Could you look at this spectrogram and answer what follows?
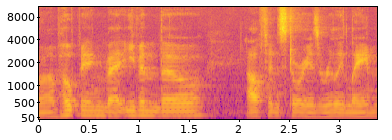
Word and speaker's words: Alfyn: Alfyn rhymes with Ellen? Almost. It's close enough.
